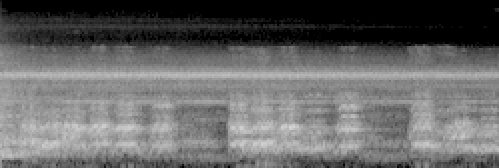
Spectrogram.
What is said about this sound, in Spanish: A lo lejos, un perro.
